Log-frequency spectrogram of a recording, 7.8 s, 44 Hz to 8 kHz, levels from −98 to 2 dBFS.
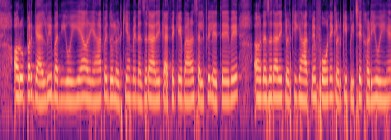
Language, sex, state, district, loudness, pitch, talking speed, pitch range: Hindi, male, Uttar Pradesh, Muzaffarnagar, -18 LUFS, 200 Hz, 305 wpm, 195-210 Hz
